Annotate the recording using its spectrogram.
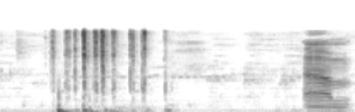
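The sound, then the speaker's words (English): A quick burst of about ten crisp keystrokes on a computer keyboard, fairly loud, as a name is typed with the keyboard echo turned off so nothing is spoken, then a pause and a brief buzzy electronic tone. “I typed Joseph Lee.”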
